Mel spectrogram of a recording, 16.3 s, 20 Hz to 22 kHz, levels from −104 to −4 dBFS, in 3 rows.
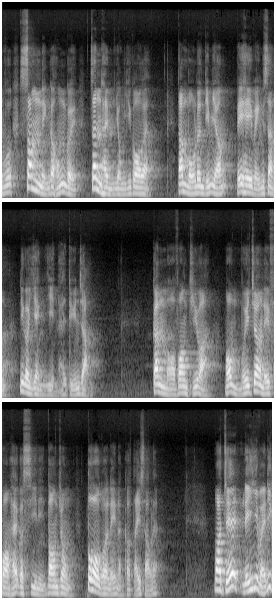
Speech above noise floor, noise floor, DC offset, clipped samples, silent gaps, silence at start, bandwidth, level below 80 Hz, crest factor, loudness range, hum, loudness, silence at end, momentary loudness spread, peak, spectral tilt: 44 dB; -61 dBFS; under 0.1%; under 0.1%; none; 0 s; 18 kHz; -60 dBFS; 18 dB; 4 LU; none; -18 LUFS; 0 s; 13 LU; 0 dBFS; -6 dB/octave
